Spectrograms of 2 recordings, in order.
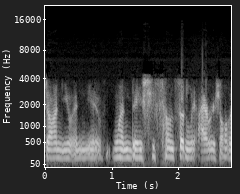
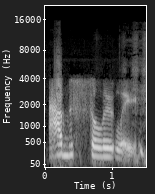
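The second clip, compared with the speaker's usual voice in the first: laughing; 2 semitones higher, slower than usual. Real, not acted. Laughing at turkey story.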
